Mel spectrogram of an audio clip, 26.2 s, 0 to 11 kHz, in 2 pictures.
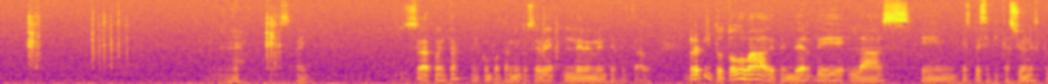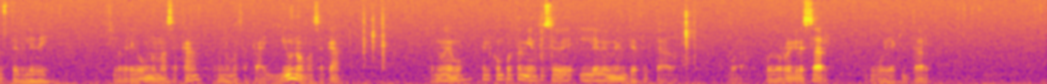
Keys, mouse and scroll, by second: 0.0 Escape, 1.5 Escape, 3.1 click, 3.7 alt+a, 7.1 Escape, 8.2 click, 9.4-11.4 drag, 11.4 middle click, 11.5-12.2 scroll up 1, 14.0 click, 15.8 click, 17.0 click, 18.0 alt+a, 20.2 Escape, 21.2 click, 22.0 Tab, 22.5-24.2 drag, 25.4 click.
